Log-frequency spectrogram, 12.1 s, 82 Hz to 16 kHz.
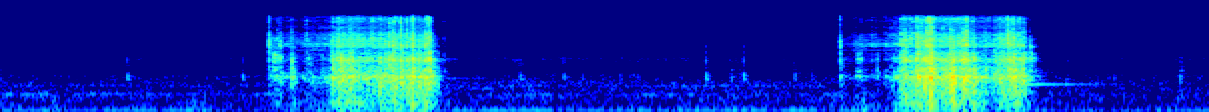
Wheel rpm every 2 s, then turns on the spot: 0, 20, 0, 0, 20, 0.
2-4 8-10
